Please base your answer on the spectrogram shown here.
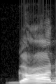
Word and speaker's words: गान: अर्घ कई धवल मंगल, ज्यादातर लोग ज्ञान बोलते हैं। क्या बोलते हैं? धवल मंगल ज्ञान रवाकुल। ज्ञान कहां से आ गया बीच में? पर आप देखना 60-70% लोग ज्ञान का उच्चारण कर, धवल मंगल ज्ञान रवाकुल। गान है, क्या है? हमने सुनकर के सीखा, इसलिए गान ज्ञान हो गया और वही दोहरा रहे।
